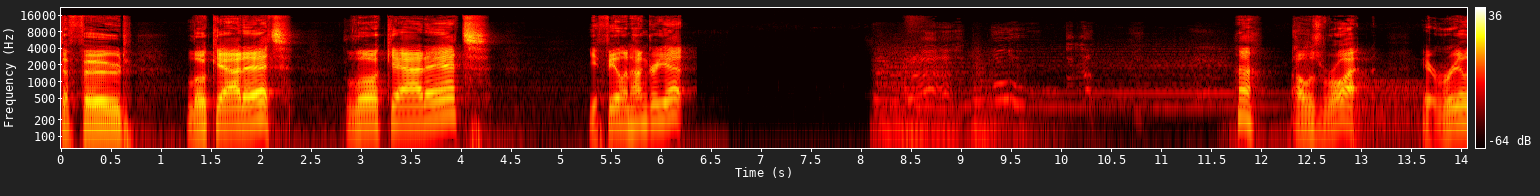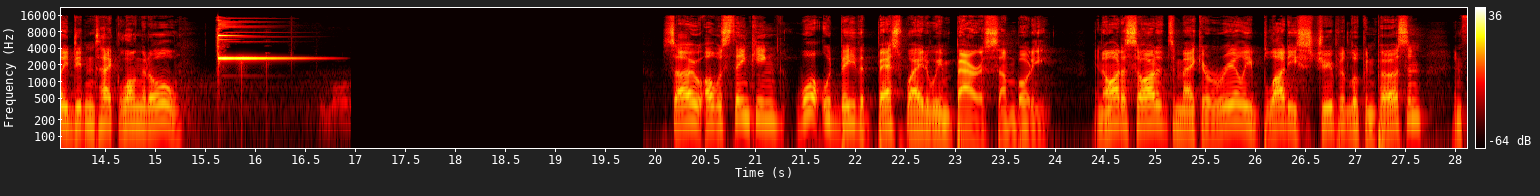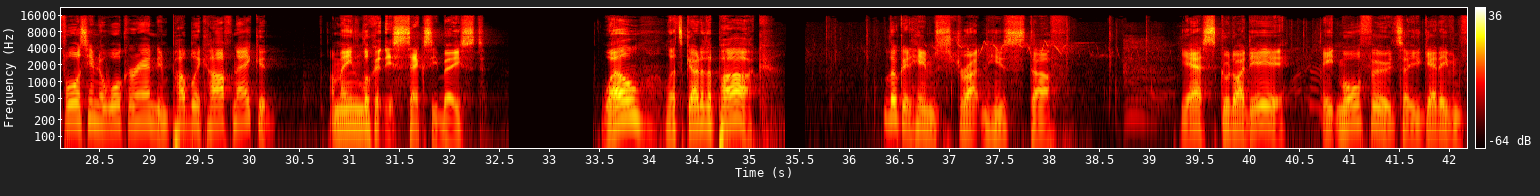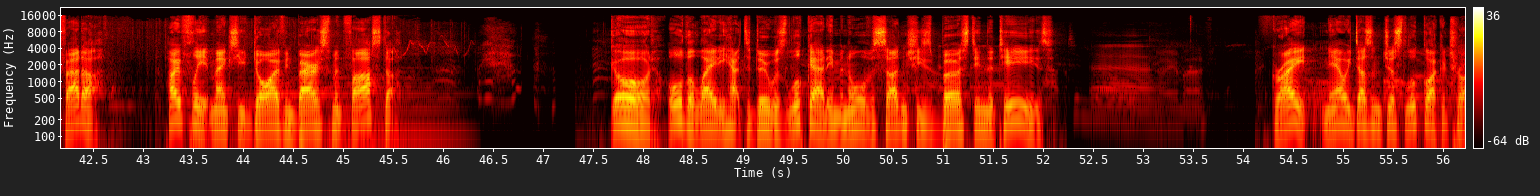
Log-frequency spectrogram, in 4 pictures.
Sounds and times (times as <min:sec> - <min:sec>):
Speech: 0:00.0 - 0:00.7, 0:01.3 - 0:02.3, 0:02.9 - 0:04.3, 0:05.3 - 0:06.4, 0:11.8 - 0:13.0, 0:13.6 - 0:15.3, 0:20.1 - 0:30.2, 0:30.8 - 0:32.4, 0:33.6 - 0:35.3, 0:36.4 - 0:38.1, 0:38.8 - 0:42.6, 0:43.3 - 0:46.8, 0:47.5 - 0:53.6, 0:54.3 - 0:56.2
Music: 0:08.1 - 0:12.4, 0:43.5 - 0:46.0
Silence: 0:09.8 - 0:15.6.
